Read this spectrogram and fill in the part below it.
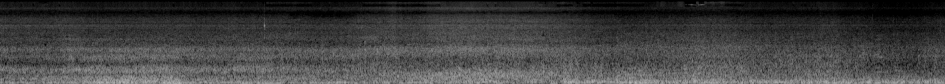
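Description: Choppy sea waves washing onto the beach at Padangbai, Bali, a constant loud churn of surf with wind buffeting the microphone and no clear breaks between surges.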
